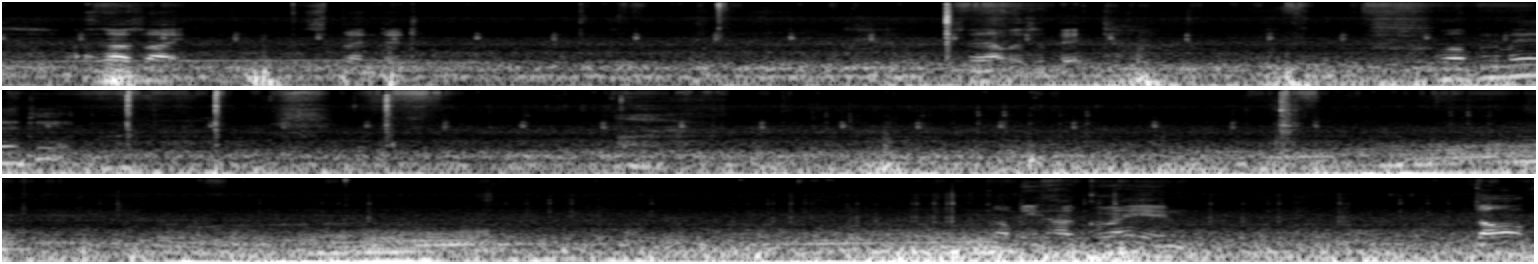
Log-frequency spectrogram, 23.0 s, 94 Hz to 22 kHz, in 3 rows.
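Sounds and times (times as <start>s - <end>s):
car engine and road rumble: 0.0s - 23.0s.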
